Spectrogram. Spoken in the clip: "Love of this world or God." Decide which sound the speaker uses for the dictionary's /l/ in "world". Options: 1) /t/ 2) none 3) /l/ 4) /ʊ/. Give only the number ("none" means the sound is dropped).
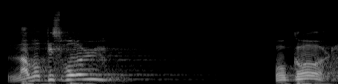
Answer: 2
